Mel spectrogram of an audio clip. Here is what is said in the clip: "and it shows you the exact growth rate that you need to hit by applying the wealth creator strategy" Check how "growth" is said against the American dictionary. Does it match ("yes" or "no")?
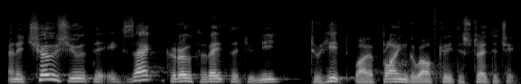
yes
